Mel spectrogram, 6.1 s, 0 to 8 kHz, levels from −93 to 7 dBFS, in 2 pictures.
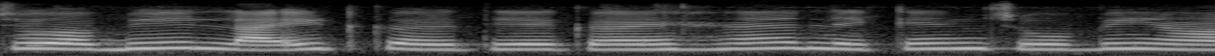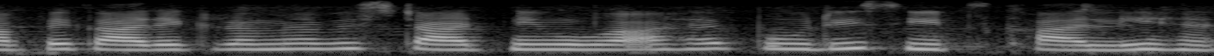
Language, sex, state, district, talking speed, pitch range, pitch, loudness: Hindi, female, Uttar Pradesh, Jalaun, 215 wpm, 240-275 Hz, 255 Hz, -28 LUFS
